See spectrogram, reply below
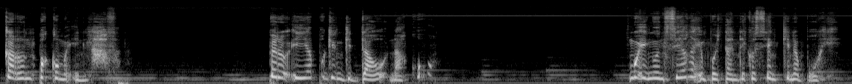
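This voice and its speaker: A woman's voice: sits high, lively intonation, unhurried, pauses often, husky, soft background music, exaggerated voice. A Filipino actress playing a bitter, sarcastic, lovelorn woman in a radio drama, drawing out her lines with scorn. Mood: bitter, mocking. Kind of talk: Philippine radio drama acting.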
